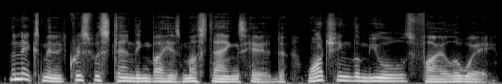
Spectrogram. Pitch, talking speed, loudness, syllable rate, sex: 150 Hz, 180 wpm, -16 LUFS, 4.6 syllables/s, male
